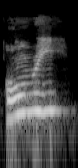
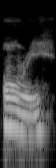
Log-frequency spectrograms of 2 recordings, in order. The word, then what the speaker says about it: Henri: And his name is actually, it's called Henri Matisse. It is Henry in English, but since he's French, we pronounce it a little bit different.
